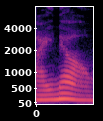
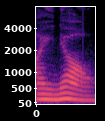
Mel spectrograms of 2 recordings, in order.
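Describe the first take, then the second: The two takes are said the same way.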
